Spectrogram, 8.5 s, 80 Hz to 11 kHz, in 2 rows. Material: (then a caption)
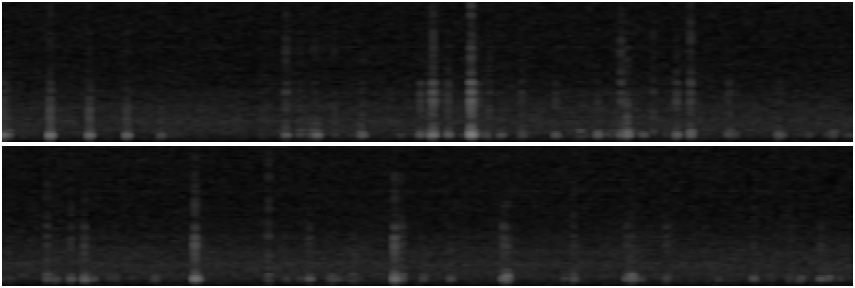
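Plastic. Fingernails tap and scratch the outer wall of an empty, hollow white disposable plastic cup held by the rim. About thirty short, dry clicks come in an irregular pattern, each with a hollow tone near 700 Hz, mixed with faint scratching. The sound stays quiet and dies away almost instantly.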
